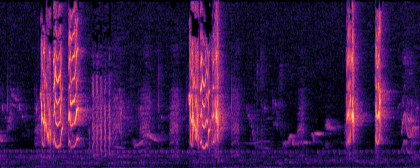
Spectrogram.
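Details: Lovebirds in a suburban garden in Pretoria, South Africa, a family feeding a juvenile: sharp, high, chattering squeaks come in short clustered bursts about two seconds apart, over a steady low hum.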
